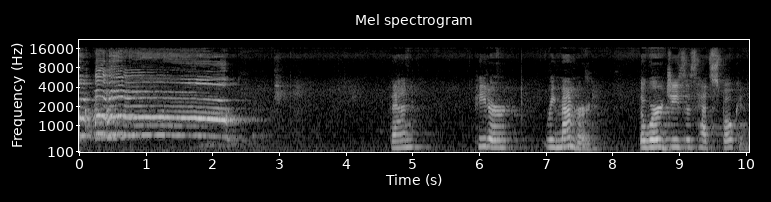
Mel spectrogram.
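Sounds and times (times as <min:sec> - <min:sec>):
rooster crowing: 0:00.0 - 0:02.7
speech: 0:04.7 - 0:05.2, 0:06.0 - 0:07.8, 0:08.4 - 0:10.0.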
